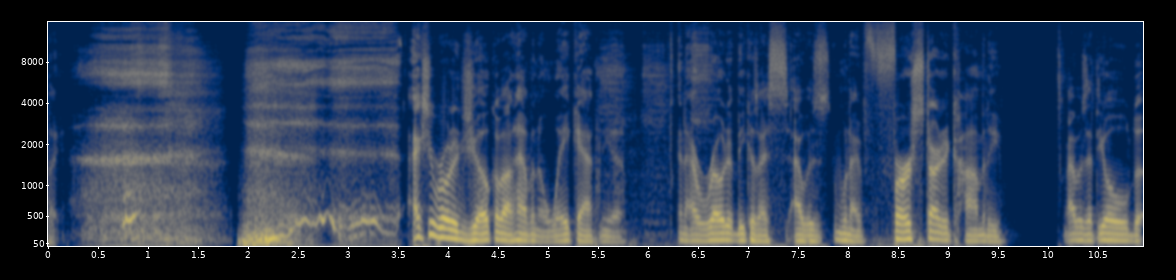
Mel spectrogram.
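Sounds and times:
voice imitating heavy labored breathing of a very big person: 0:00.2 - 0:03.6
speech: 0:03.6 - 0:10.9.

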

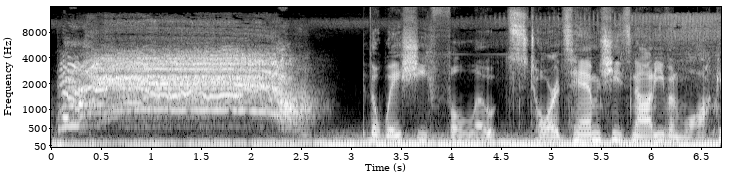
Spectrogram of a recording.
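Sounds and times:
woman shrieking high-pitched and piercing: 0:00.0 - 0:02.7
low hum: 0:00.0 - 0:06.6
speech: 0:03.2 - 0:06.6.

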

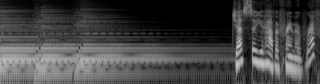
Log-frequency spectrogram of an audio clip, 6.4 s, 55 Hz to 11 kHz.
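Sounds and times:
A minor chord strummed on guitar: 0:00.0 - 0:04.4
speech: 0:04.7 - 0:06.3.

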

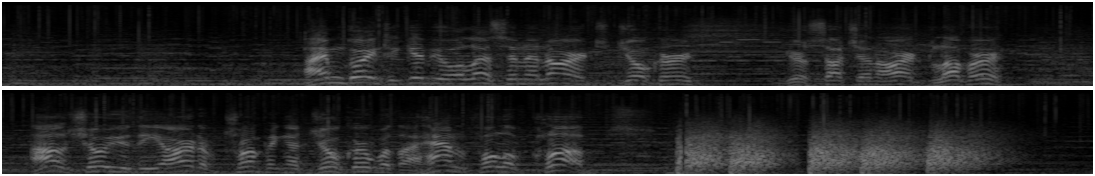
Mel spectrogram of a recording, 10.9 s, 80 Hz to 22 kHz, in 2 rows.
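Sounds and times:
speech: 0:01.5 - 0:09.5
gunshots fired from a gun: 0:08.8 - 0:10.8.

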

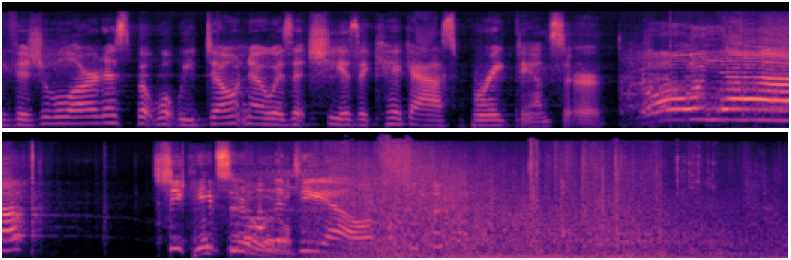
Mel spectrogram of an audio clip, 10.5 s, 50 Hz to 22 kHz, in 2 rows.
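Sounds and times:
speech: 0:00.0 - 0:05.6, 0:06.3 - 0:08.4
loud deep explosion set off as a diversion: 0:07.2 - 0:10.4.

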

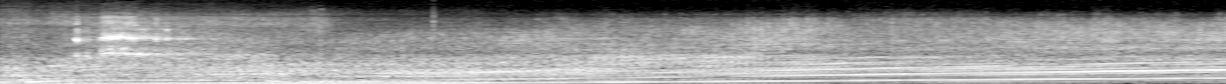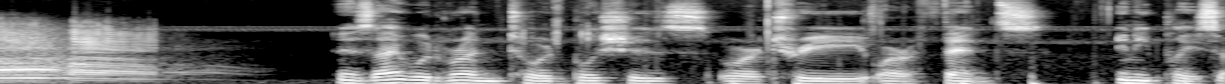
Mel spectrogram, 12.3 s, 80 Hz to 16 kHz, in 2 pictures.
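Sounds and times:
faint tire squeal: 0:00.0 - 0:03.2
car engine roaring as the car accelerates hard: 0:00.0 - 0:07.4
speech: 0:07.8 - 0:12.2.

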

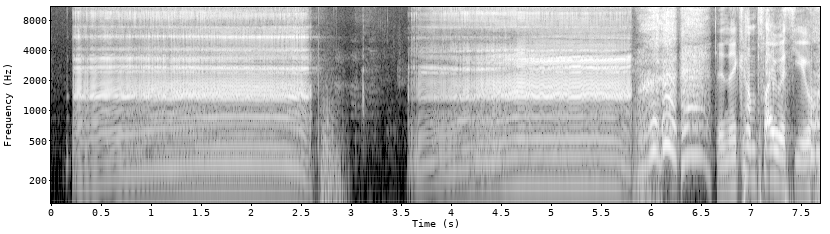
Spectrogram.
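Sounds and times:
person imitating a cow mooing to call cows on a farm: 0:00.0 - 0:02.7, 0:03.6 - 0:05.9
speech: 0:06.6 - 0:07.6.

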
